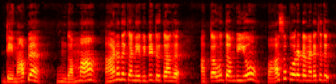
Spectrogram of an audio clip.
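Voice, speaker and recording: Cartoon role: quick, teasing young guy friend, voiced by a woman, muffled lo-fi audio. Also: medium pitch, natural voice. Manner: teasing, chatty. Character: cheeky young male friend. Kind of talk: cartoon drama voice acting.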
